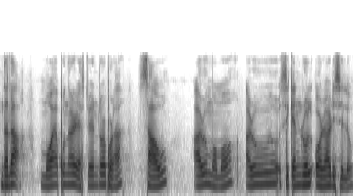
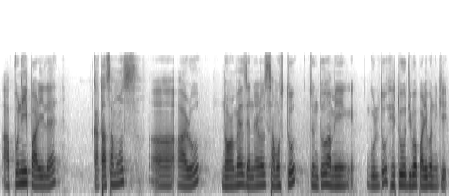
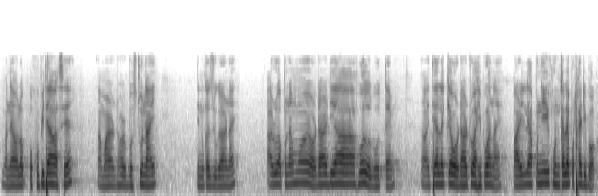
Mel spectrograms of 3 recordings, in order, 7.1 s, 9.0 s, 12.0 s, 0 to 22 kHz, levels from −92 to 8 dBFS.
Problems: none marked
